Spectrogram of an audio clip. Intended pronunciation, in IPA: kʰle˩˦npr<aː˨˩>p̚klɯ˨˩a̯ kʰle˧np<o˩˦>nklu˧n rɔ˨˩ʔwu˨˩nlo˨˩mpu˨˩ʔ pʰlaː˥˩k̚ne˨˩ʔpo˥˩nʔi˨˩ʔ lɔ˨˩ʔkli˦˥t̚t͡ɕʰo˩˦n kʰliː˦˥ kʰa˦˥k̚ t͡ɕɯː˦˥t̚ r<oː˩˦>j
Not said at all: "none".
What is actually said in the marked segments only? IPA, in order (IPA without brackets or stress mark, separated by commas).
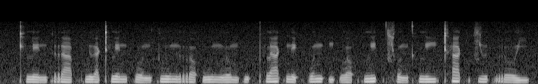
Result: aː˨˩, o˩˦, oː˧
